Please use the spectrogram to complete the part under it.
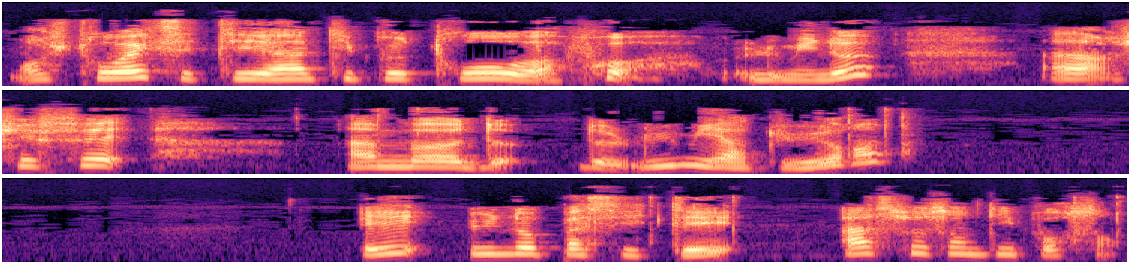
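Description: A woman with a fairly high, gravelly and husky voice walks through a photo editing tutorial. She talks slowly and hesitantly, full of fillers. The recording is dull and lo-fi, with a dry close mic. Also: a little mellow, dry recording. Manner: slow, hesitant step-by-step explaining with many fillers. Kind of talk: screen-recorded software tutorial.

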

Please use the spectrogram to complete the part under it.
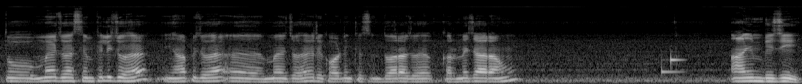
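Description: Walking viewers through phone settings one step at a time, this tutorial host speaks a little slowly in a slightly high voice with little pitch movement, pausing often. His manner is casual, repetitive, and somewhat hesitant, captured in an amateur recording with faint noise behind him.

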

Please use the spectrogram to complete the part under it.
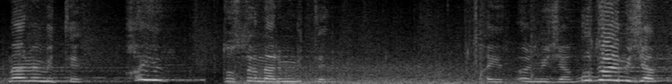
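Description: A man giving excited, shouty commentary on a video game, talking straight to his viewers. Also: very high voice, fast, noisy background. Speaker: gaming video creator. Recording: loud music over the commentary.

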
